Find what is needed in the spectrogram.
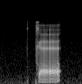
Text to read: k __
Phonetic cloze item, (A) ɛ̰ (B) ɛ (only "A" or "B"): A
